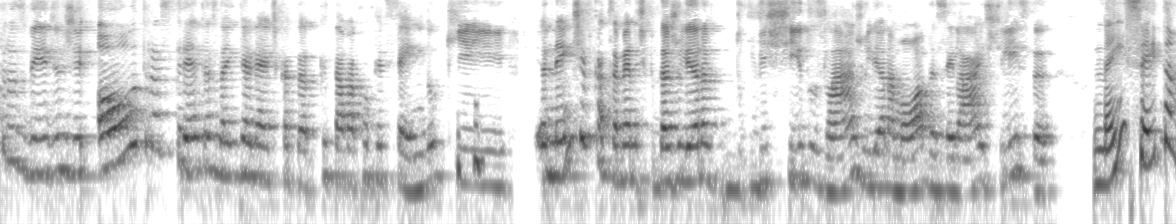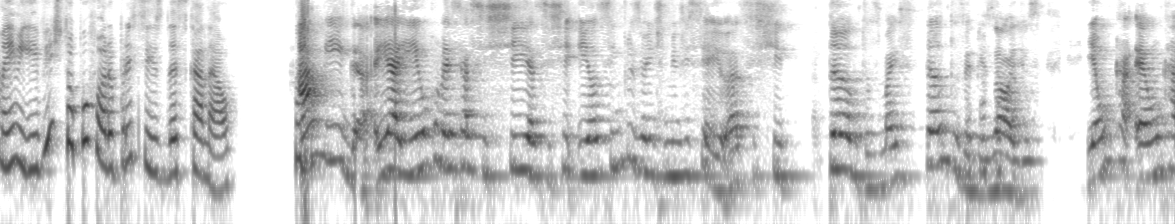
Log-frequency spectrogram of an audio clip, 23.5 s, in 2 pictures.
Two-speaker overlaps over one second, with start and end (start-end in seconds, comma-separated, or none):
none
